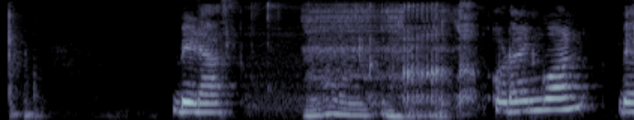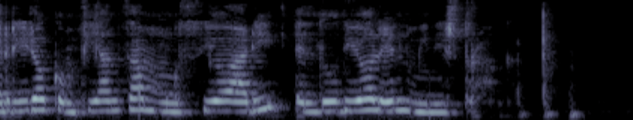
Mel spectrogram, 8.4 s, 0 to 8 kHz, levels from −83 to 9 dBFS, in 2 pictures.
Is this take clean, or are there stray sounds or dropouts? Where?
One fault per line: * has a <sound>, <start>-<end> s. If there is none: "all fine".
* has a throat clearing, 1.7-3.2 s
